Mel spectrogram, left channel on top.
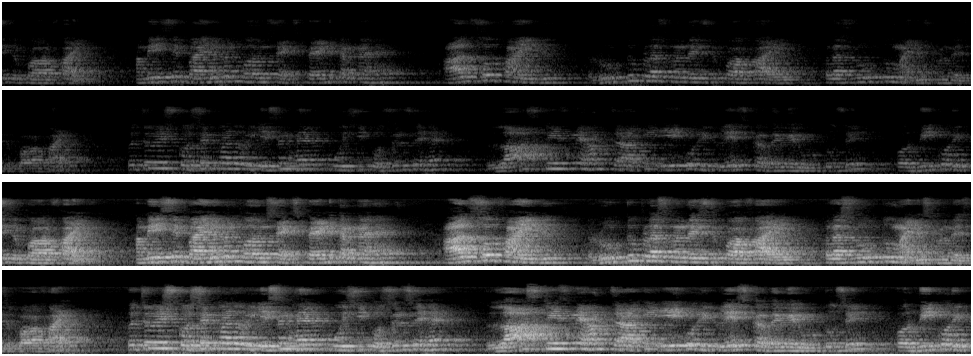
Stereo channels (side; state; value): left; quieter; 18.6 dB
